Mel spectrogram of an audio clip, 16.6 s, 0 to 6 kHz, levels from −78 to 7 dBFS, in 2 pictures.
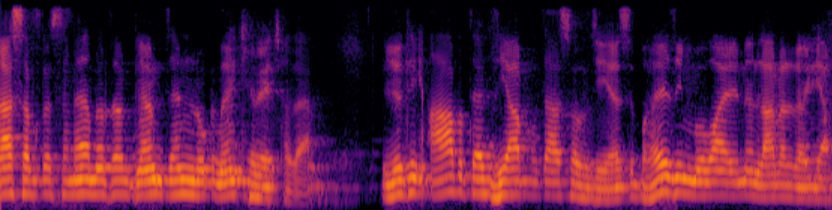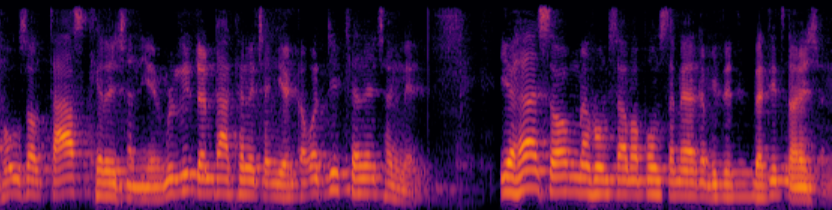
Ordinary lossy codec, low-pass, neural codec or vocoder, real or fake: none; 5.4 kHz; codec, 16 kHz, 1 kbps, X-Codec, HuBERT features, trained on balanced general audio; fake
